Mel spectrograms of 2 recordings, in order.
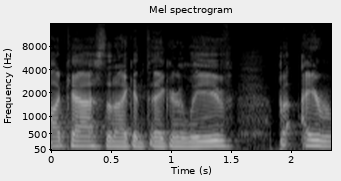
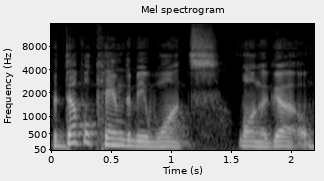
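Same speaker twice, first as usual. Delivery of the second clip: ordinary delivery, nothing marked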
